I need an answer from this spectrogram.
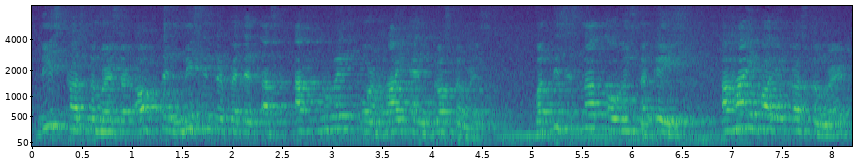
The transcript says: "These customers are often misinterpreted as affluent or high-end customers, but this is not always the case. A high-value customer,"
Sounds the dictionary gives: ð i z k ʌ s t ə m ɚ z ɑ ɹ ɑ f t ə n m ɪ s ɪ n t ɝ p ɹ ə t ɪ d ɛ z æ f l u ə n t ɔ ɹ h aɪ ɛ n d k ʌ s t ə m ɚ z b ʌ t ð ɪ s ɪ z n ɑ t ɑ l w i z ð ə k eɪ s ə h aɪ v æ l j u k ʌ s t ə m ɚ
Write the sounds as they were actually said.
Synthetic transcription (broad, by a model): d i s k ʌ s t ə m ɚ s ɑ ɹ ɑ f t ə n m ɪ s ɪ n t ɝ p ɹ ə t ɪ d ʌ s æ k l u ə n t ɔ ɹ h aɪ ɛ n d k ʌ s t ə m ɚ s b ʌ t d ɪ s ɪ s n ɑ t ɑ l w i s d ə k eɪ s ə h aɪ b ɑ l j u k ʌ s t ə m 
